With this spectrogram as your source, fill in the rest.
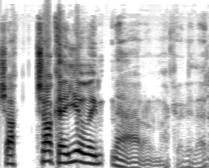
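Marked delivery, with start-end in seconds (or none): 0.0-1.0 rough attempt at Australian accent, pitched up. Guessing the meaning of australian slang, reading the phrase aloud: attempted australian accent. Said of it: "I'm gonna try to do it in an accent".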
